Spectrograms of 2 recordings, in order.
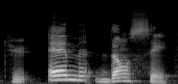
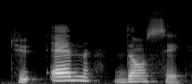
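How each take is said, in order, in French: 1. Le 's' final est muet ; danser finit par 'e'. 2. Le 's' final est muet ; danser finit par 'e'.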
